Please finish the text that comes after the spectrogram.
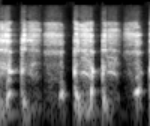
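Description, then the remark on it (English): A voice imitates a passenger coughing on an airplane, about half a dozen quick, harsh, breathy coughs in rapid succession, fairly loud, with no other talking. “and there's a person behind him, and the plane hasn't taken off yet, and everybody's kind of getting their seats, and there's a guy behind him coughing, a lady behind him coughing.”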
